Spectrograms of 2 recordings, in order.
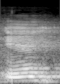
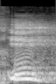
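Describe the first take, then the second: First: The vowel is tilted toward an 'e' sound. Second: The vowel is a clear 'i' sound. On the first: The speaker calls it wrong. "ih menjadi eh" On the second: The speaker calls it right. "jangan kamu miringkan imalahnya"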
